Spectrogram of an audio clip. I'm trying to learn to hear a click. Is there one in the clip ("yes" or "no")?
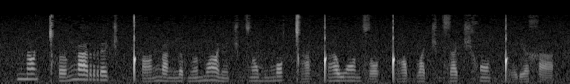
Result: yes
